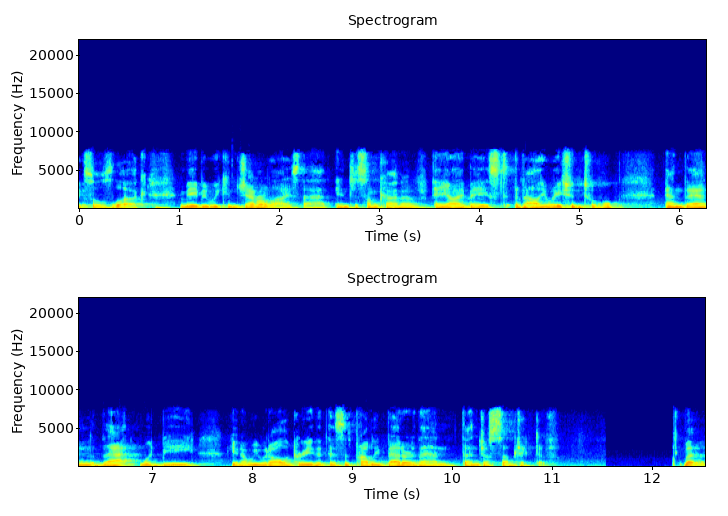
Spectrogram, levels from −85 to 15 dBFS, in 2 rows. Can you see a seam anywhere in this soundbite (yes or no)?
no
